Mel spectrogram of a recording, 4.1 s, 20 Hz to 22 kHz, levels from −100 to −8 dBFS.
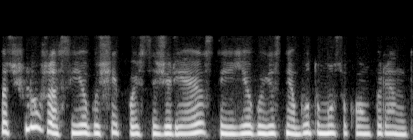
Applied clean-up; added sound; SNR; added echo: none; none; none; none.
